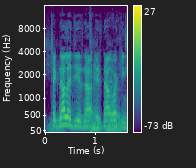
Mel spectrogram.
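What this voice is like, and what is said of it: Bad put-on foreign accent. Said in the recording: “In the words of a foreigner... That's a bad accent... yours was horrible”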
